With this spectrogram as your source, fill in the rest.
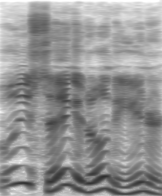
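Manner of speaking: loud, sneering taunt. Mocking people online who point out a contradiction: mocking internet critics. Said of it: "people that are".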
